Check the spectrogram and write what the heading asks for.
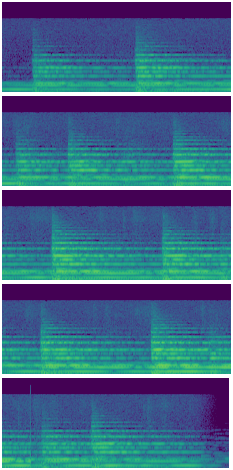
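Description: A single swinging church bell tolling, its clapper striking every one to two seconds, each stroke ringing on over a steady low hum. The ringing cuts off suddenly near the end.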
